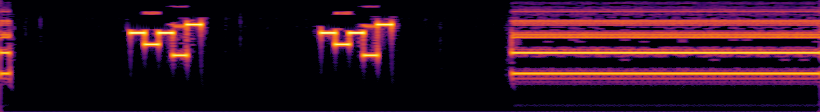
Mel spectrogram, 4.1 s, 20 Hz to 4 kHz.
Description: Five-tone selective call (ZVEI), heard as quick runs of five tones, tones of about 70 ms. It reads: 85820 85820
